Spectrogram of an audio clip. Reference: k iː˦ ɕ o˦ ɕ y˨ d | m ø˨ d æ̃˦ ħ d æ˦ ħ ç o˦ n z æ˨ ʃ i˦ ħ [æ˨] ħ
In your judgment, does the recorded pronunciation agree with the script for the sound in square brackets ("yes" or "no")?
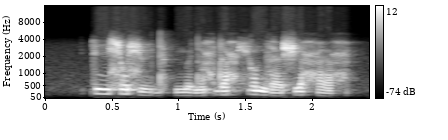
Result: yes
